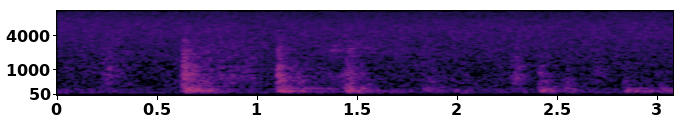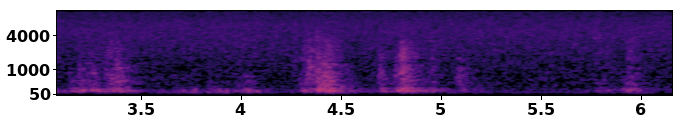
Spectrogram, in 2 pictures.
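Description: Aluminium telescoping ladder (Xtend and Climb 780P) being extended upright: a string of light knocks and clicks of metal sections and rungs, the two sharpest coming about four seconds in.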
